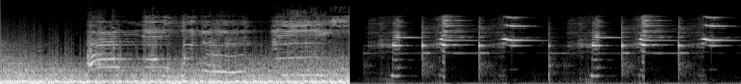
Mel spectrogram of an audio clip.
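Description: A knife scrapes across a glass bottle, giving a harsh, shrill squeal over a gritty rasp for a few seconds, then a run of sharp glassy screeches and clinks in quick irregular strokes.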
